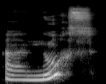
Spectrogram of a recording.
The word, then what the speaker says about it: ours: Now we pronounce it no matter if it's singular or plural.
